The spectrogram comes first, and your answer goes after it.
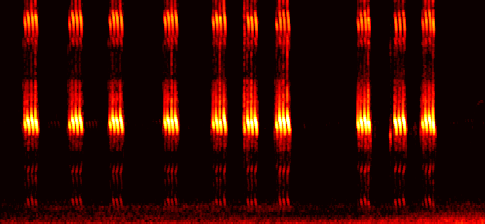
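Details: Night-singing field cricket giving its calling song to attract females; crisp high chirps arrive about twice a second in a run of six, then a short gap and three more, with faint low rumble at the end.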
